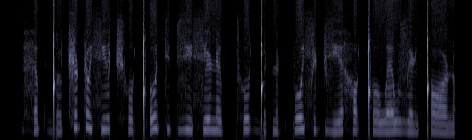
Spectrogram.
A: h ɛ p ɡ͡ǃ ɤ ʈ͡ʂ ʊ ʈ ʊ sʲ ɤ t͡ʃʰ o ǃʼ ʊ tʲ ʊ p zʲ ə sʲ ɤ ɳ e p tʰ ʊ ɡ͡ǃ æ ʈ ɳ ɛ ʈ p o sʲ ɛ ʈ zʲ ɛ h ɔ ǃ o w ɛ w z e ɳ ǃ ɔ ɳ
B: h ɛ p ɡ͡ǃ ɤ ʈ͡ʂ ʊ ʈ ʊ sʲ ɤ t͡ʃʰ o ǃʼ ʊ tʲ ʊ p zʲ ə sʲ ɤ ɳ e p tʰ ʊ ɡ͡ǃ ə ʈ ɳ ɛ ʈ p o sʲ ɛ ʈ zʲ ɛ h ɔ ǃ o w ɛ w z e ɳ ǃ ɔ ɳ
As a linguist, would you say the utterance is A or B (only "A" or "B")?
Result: B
